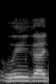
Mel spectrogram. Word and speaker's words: 의: 추측하는 추측하는 특히 특히 인접한 인접한 다음은 의 발음입니다 의가 좀 발음하기 까다로운 네요 첫 음절에 나올 때는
